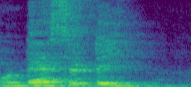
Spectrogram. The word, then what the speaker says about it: audacity: And this is not itty, this is utty, audacity.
